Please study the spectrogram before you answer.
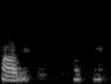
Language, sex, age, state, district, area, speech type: Kannada, female, 30-45, Karnataka, Gulbarga, urban, conversation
